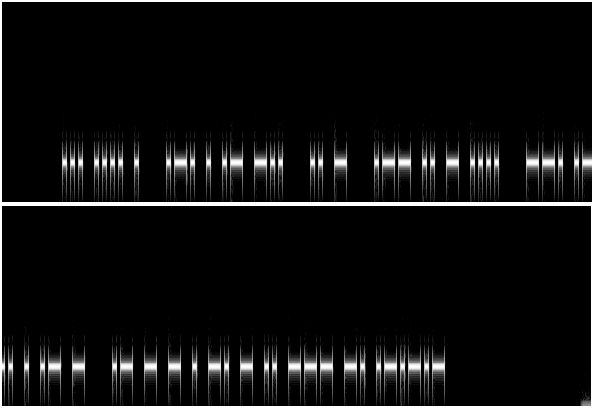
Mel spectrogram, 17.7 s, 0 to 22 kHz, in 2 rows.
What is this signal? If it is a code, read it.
Morse code, heard as a keyed tone, about 20 wpm, 700 Hz. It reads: SHE READ IT WITH GREAT ATTENTION.
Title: Sentences from Top 1000 Words - Review Part 6 - 20wpm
